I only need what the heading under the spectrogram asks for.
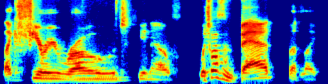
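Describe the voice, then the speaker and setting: A man's voice: fairly low pitch, expressive, measured pace, a crowd in the background. A man in his early twenties talking casually about films on a video call. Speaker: film podcast guest or co-host. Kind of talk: casual film chat.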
